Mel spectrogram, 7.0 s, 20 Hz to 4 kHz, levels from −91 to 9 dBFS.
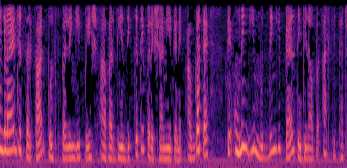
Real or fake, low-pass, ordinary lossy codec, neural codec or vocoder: fake; 3.6 kHz; none; vocoder, 44.1 kHz, 128 mel bands every 256 samples, BigVGAN v2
